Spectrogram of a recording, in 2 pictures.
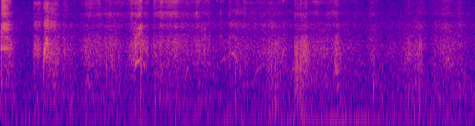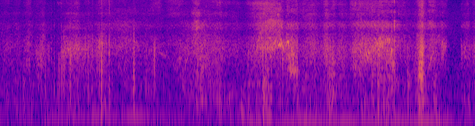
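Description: Heavy puffer coat being rolled up and pushed back into its bag, a continuous close rustle and swish of synthetic fabric with bursts of crinkling and rubbing, fairly loud and with no talking.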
